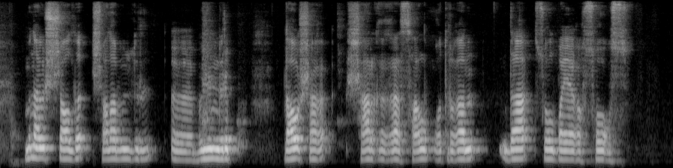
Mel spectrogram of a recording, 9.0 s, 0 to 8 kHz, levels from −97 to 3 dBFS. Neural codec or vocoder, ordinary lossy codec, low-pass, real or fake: none; none; none; real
